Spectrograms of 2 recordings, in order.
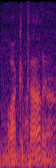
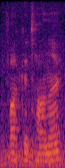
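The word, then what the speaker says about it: Whakatāne: Wakatani. I don't No. think so. They don't pronounce the WW. They Okay. pronounce it as Jack. what a Jack, what is it? Fakatano.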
